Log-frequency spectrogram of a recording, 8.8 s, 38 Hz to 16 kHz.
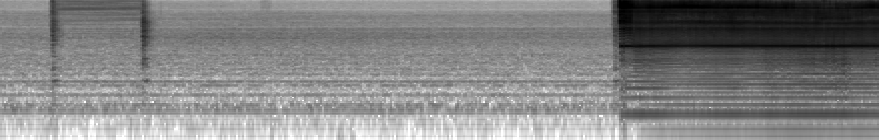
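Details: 1990s Miller Econotig, repaired switch and wiring, AC high-frequency mode on aluminum (welds steel fine in DC-): loud steady buzzing arc with a thin whine that sizzles or burns through without a puddle. Spark comes off one electrode side; owner suspects the electrode, unsure.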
